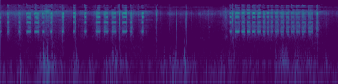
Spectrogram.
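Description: Handheld metal-detecting pinpointer probing a clump of dug soil: it gives a rapid run of beeps, then about three and a half seconds in a steady high tone for a second or so as it finds the metal target. Wind rumble on the microphone throughout.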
